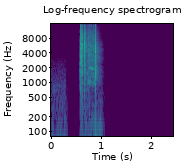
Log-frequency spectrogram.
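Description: A camera shutter sound: a loud double click, two snaps about a third of a second apart, set between stretches of dead silence.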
